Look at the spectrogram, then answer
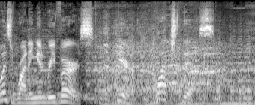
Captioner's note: audience laughs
